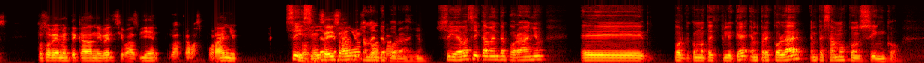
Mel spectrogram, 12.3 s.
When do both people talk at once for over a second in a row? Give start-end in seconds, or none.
4.0-5.5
